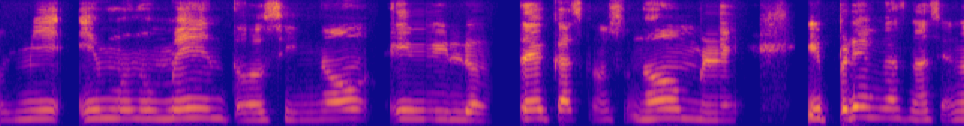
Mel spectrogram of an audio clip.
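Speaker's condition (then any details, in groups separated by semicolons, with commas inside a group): Cerebral palsy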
